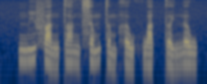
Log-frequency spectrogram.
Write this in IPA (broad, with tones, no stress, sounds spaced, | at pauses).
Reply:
m i˨˦ f a˧˩ n t̪ a̤˨˩ ŋ s ə˨˦ m t̪ ə˧˩ m h ə˧˩ w h w a˨˩ t̚ t̪ ə˧˩ j n ə˧ w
